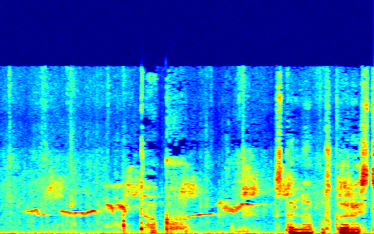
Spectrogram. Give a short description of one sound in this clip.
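A chard stalk snaps as it is picked.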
